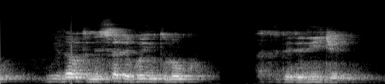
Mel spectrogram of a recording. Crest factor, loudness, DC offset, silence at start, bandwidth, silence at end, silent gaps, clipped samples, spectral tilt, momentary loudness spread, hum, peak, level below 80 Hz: 18 dB; -16 LUFS; under 0.1%; 0 s; 7.2 kHz; 0.25 s; 2.21-2.45 s; under 0.1%; -6.5 dB/octave; 18 LU; none; 0 dBFS; -70 dBFS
